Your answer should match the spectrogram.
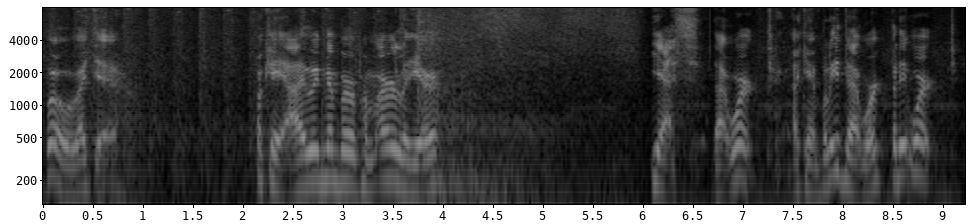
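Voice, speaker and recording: Man, let's play host, sniffly from a cold, fairly high voice, chatty squad orders, game music. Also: slow pace, pauses often. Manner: chatty, talks to his squad and viewers. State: stuffy from a cold. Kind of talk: casual gameplay commentary.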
